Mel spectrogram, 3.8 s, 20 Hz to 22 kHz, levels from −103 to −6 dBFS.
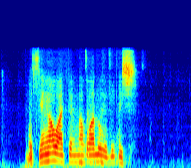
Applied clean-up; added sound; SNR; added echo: neural mask model DeepFilterNet 3.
